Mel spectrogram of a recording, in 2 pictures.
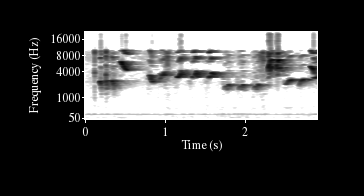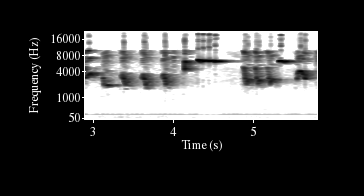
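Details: Greater green leafbird singing a song filled with jamtrok-style phrases, used as a lure to get untrained or silent birds singing: rapid varied whistled notes jumping between low and high pitches, slurred rising and falling phrases, a long high whistle near the end.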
